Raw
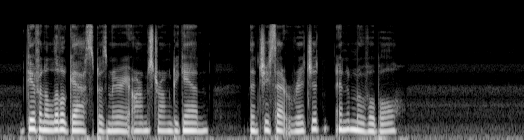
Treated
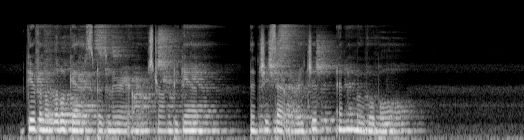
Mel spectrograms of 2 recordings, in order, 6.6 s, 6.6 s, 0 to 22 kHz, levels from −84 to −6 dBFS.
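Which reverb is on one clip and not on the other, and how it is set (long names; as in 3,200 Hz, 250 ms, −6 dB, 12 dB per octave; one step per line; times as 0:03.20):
dense smooth reverb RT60 0.75 s, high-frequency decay 1×, pre-delay 85 ms, DRR 2 dB
level −1.5 dB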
